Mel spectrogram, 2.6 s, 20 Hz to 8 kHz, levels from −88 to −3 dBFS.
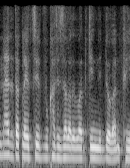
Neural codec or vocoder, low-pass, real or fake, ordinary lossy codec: codec, 16 kHz in and 24 kHz out, 0.6 kbps, FocalCodec, streaming, 4096 codes; 7.2 kHz; fake; MP3, 48 kbps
